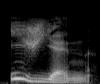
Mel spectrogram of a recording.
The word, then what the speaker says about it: hygiène: Une hygiène. So remember, we've got this Y here, vowel, and it's pronounced like E, okay? Hygiène. H doesn't exist, H doesn't exist in French, so hygiène.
